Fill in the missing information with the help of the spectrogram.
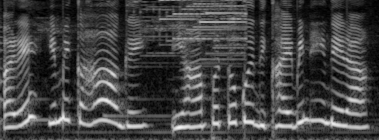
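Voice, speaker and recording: A woman voicing a curious, polite and innocent young girl in an animated moral story. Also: very high-pitched, moderate pace, over music, pitched above the performer's own voice. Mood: surprised, curious.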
